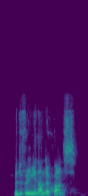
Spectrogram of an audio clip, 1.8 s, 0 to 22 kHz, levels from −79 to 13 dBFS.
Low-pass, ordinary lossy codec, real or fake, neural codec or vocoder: 9.9 kHz; Opus, 16 kbps; fake; vocoder, 22.05 kHz, 80 mel bands, WaveNeXt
